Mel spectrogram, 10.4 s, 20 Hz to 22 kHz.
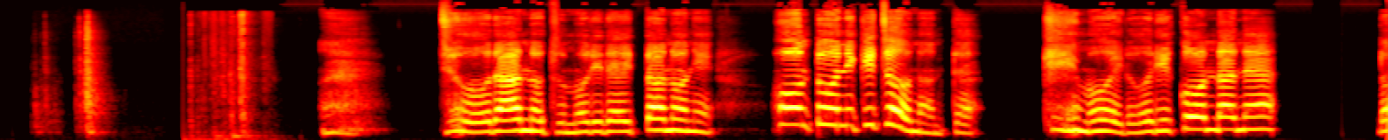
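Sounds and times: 
door rattling and creaking open: 0.2 - 2.2
metallic clicks of a lock being turned: 0.3 - 0.8
speech: 3.3 - 9.6.

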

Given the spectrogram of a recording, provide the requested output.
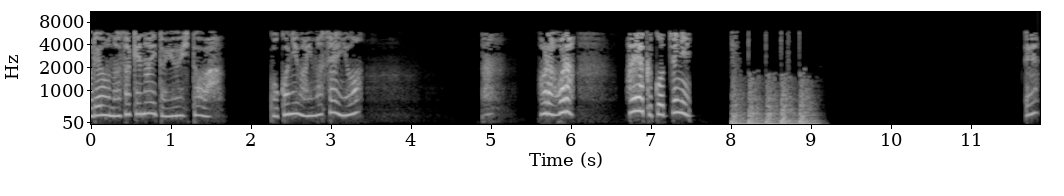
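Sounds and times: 
speech: 0.0 - 3.5, 4.9 - 7.6
quick firm knocks on a wooden door: 8.0 - 9.2.

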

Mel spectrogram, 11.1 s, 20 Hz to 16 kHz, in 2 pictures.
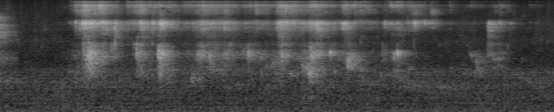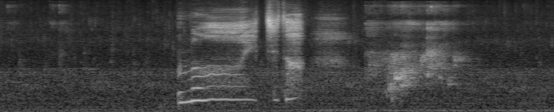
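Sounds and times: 
steady hiss: 0.0 - 5.4
water sloshing and splashing in a small basin: 0.0 - 11.0.

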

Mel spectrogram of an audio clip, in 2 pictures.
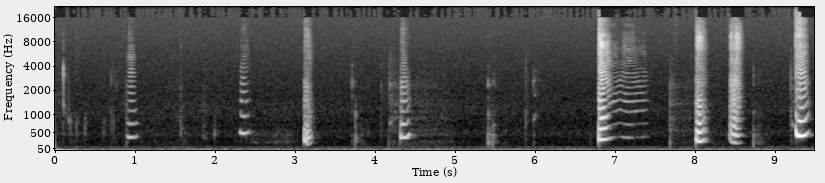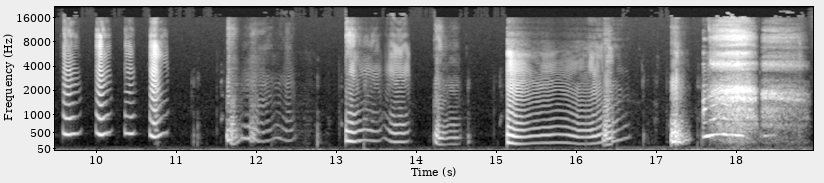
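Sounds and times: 
voice imitating farts: 3.1 - 3.3, 6.8 - 7.4, 8.0 - 10.9, 11.6 - 12.5, 13.1 - 17.6
breathy noise: 17.3 - 18.9.

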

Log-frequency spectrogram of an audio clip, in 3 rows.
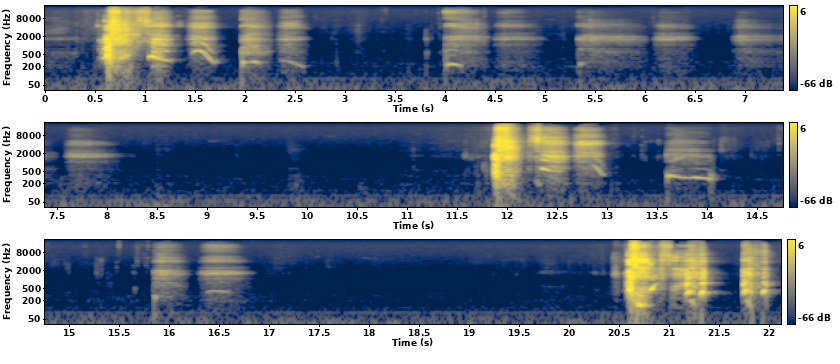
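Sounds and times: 
person sneezing: 0.6 - 1.2, 11.9 - 12.5, 20.6 - 22.0.

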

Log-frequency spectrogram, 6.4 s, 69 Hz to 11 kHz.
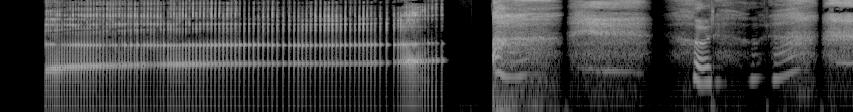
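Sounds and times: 
long loud drawn-out burp: 0.3 - 3.4.

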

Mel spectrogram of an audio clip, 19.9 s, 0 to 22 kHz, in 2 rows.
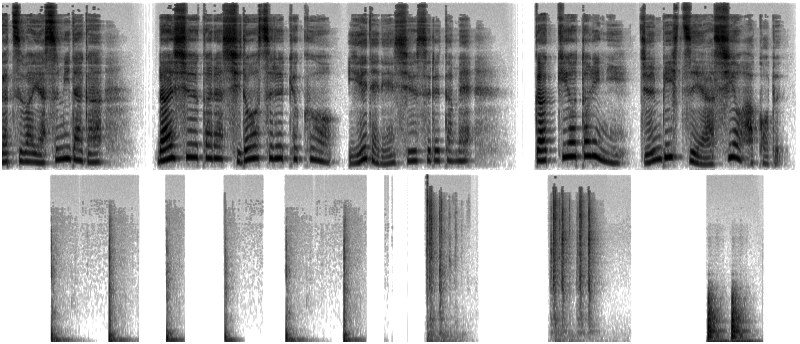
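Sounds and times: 
speech: 0.0 - 6.1, 6.7 - 9.8
knocking on a preparation room door: 10.6 - 12.2, 13.5 - 14.5, 18.8 - 19.4.

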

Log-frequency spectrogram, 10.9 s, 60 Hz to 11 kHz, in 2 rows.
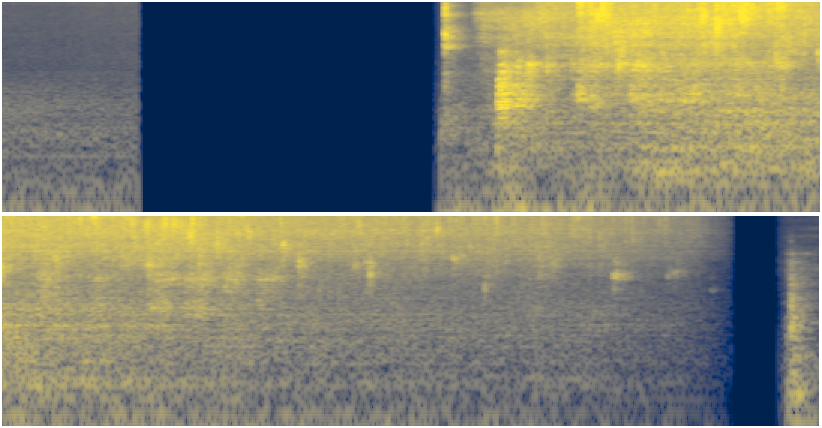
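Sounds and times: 
shower water spraying and splashing: 3.0 - 10.2.

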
